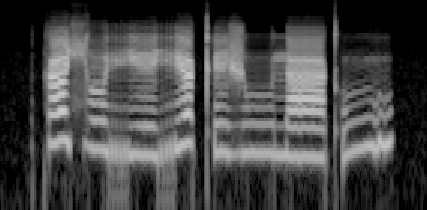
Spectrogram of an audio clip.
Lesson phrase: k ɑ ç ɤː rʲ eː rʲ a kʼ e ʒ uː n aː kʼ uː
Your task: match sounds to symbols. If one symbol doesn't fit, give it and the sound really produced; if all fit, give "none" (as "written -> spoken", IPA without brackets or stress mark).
ɑ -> a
